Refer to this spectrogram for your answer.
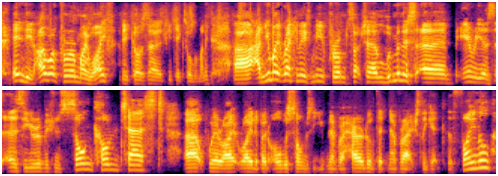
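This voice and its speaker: Delivered at a fairly quick pace in a Scottish accent, the voice shows very wide pitch swings and big swings in loudness. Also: man, fairly high pitch for a man. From Scotland. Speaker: tech journalist. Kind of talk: panel discussion.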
